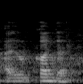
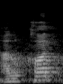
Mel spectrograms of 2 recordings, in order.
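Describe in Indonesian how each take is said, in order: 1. Bunyi r di akhir jelas dibunyikan. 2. Bunyi r di akhir dihilangkan.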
